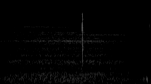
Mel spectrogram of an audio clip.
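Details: Stridor from subglottic stenosis, a narrowing just below the vocal cords, in a speaker who has the disease: a single prolonged, harsh, hissing breath lasting over a second, with a faint click midway.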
